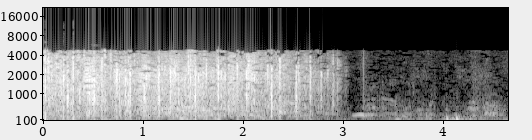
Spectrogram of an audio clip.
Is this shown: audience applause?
yes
